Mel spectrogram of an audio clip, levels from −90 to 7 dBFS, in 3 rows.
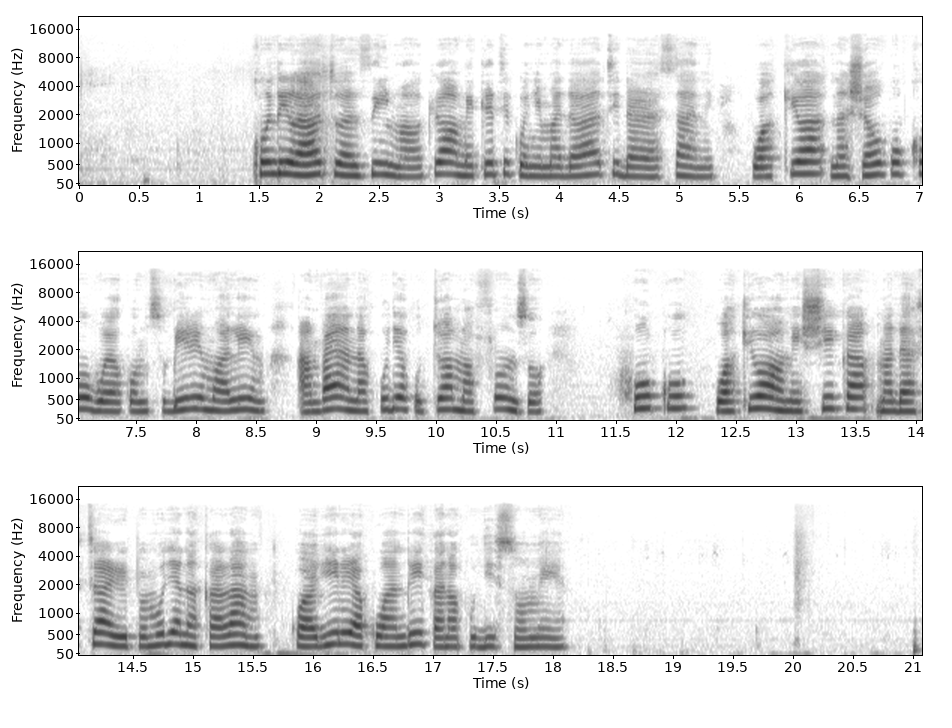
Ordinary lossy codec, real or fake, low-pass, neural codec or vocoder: AAC, 96 kbps; fake; 14.4 kHz; codec, 44.1 kHz, 3.4 kbps, Pupu-Codec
